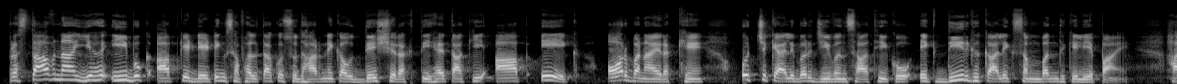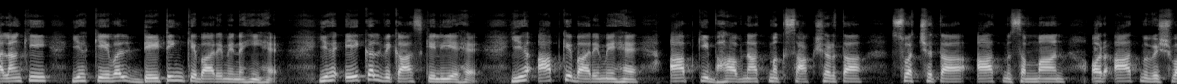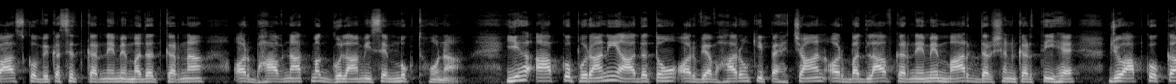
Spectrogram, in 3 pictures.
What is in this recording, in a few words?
Hindi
